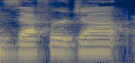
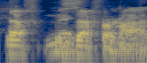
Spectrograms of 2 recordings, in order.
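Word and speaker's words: Zeferjahn: The Cubs go out and get Ryan Zefferjohn Jefferhan. Sorry if I Zefferhan Zefferhan. Zefferhan. Tough one to pronounce, but this might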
